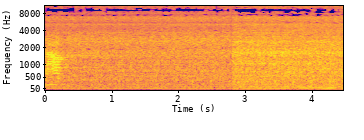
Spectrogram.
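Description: Diesel engine of a stationary passenger train running steadily at idle, a low hum that grows louder and fuller about three seconds in.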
